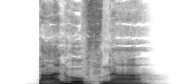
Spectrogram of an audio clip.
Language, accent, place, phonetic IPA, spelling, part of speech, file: German, Germany, Berlin, [ˈbaːnhoːfsˌnaː], bahnhofsnah, adjective, De-bahnhofsnah.ogg
- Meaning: near a railway station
